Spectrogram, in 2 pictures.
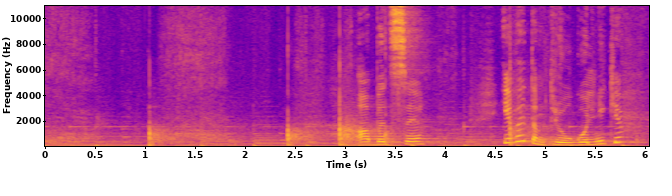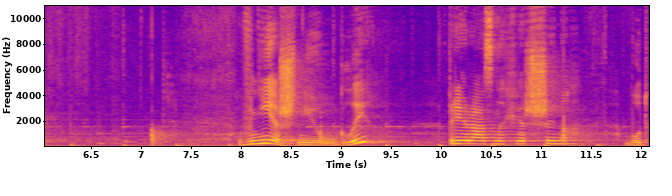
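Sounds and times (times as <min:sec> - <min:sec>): chalk tapping on chalkboard: 0:00.0 - 0:05.1, 0:06.2 - 0:08.5
chalk rubbing strokes: 0:00.0 - 0:09.0.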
